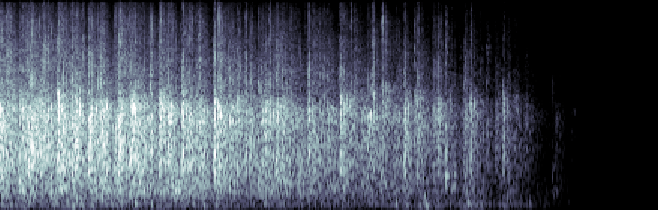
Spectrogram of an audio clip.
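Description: Audience applauding, the clapping fading away and ending about four and a half seconds in.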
